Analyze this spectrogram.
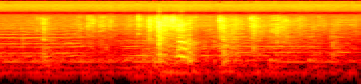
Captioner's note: grunting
